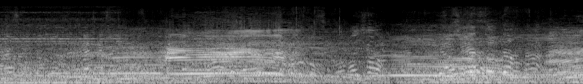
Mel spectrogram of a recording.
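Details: Young bull calves at a Comilla cattle market in Bangladesh on 14 February 2025: a soft, fairly short moo partly buried under loud haggling voices and general market hubbub.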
